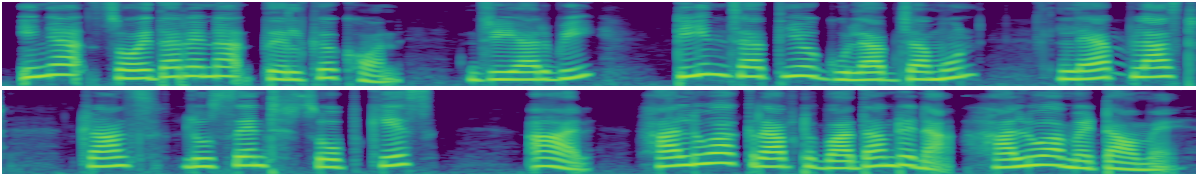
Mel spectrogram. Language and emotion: Santali, neutral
